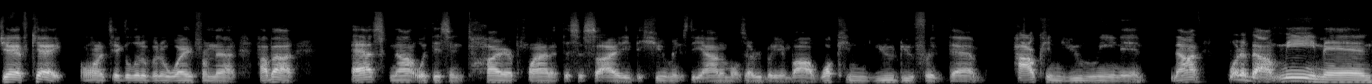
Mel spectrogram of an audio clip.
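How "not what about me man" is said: silly, slow, goofy put-on comic voice. During a rant, slipping into his funny voice. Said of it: "That's my funny voice".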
